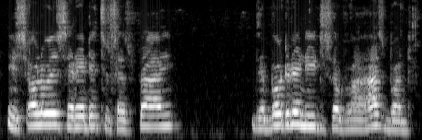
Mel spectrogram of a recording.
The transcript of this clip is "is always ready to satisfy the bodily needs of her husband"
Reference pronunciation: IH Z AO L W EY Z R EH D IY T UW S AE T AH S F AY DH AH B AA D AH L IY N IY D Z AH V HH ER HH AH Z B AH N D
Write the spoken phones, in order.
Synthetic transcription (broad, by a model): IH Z AO L W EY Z R EH D IY T UW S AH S P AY DH AH B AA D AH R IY N IY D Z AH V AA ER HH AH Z B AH N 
